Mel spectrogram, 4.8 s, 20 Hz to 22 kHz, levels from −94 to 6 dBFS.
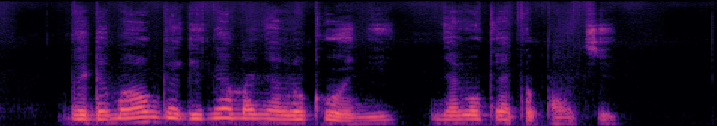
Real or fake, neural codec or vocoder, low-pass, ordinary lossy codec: fake; codec, 44.1 kHz, 3.4 kbps, Pupu-Codec; none; none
